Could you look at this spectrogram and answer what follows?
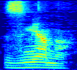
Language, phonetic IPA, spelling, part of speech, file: Polish, [ˈzmʲjãna], zmiana, noun, Pl-zmiana.ogg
